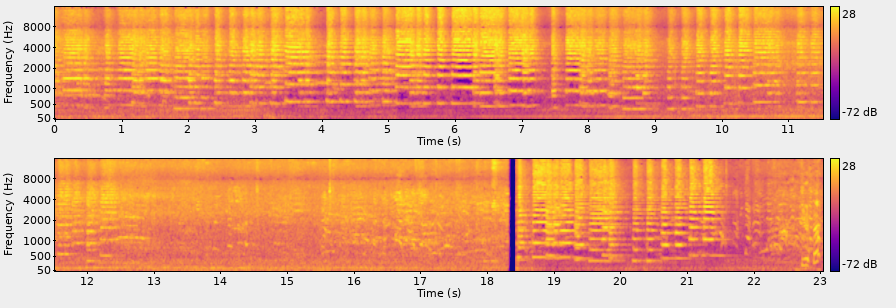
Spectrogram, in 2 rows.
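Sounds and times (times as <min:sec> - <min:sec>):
musical bus horn: 0:00.0 - 0:13.0, 0:18.0 - 0:21.8
bus engine hum: 0:00.0 - 0:23.0.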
